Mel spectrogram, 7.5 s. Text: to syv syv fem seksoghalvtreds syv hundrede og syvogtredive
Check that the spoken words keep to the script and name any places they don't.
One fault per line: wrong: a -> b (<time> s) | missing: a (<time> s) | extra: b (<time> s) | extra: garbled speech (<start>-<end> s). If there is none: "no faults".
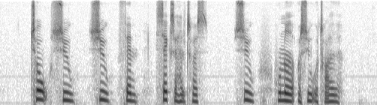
no faults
